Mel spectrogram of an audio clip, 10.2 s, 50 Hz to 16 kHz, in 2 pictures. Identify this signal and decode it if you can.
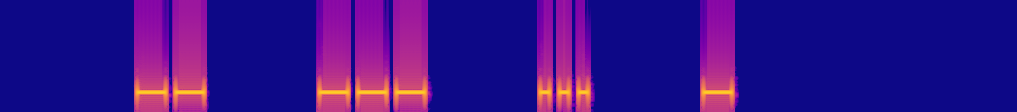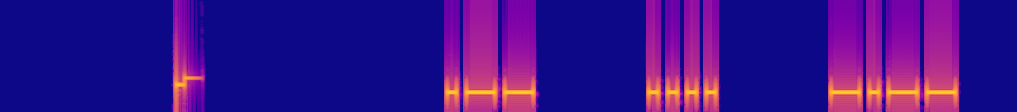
Morse code, heard as a keyed tone, about 25 wpm, spaced as for 12 wpm, 700 Hz. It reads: MOST WHY
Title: 4x Character Spacing - Top 200 Words - 25wpm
